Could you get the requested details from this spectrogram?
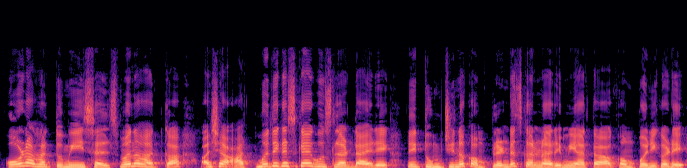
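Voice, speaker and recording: A woman voicing a sharp-tongued young woman who scolds a stranger rapidly. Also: a little high, natural voice. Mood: scolding.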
